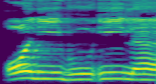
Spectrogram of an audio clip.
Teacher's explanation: Qafnya tebal dalam pangkal lidah. Libu ila, libu i itu 1 harakat semua.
